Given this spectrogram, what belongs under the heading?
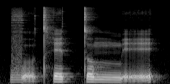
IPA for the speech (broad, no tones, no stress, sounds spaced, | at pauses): v o̰ tʰ e tː o mː ḛ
